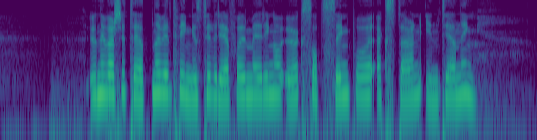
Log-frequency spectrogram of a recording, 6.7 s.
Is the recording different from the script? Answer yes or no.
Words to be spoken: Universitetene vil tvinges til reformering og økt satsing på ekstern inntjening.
no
